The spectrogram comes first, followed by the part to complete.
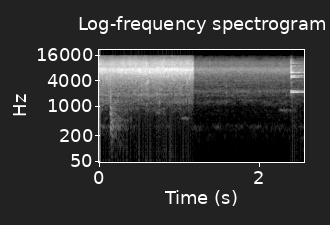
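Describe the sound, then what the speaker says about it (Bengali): Chopped onions frying in hot oil, a loud steady sizzle with stirring that cuts off abruptly partway through. A quiet hiss lingers before the sizzle briefly flares again. "তেলটাতে আমি পেঁয়াজ কুচি দিয়ে দিচ্ছি। পেঁয়াজটাও ভালোভাবে ভেজে নিতে হবে।"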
